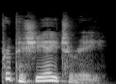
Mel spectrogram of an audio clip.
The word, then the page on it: propitiatory: British English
